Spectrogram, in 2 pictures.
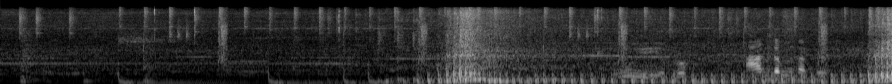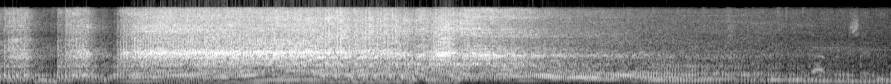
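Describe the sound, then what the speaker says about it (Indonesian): A big-engine Honda Vario scooter revs up from a low idle, the motor climbing into loud, sustained high revs with cooling fan whir beneath, while people talk nearby. "Ini bunyi kipas semua mesin."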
